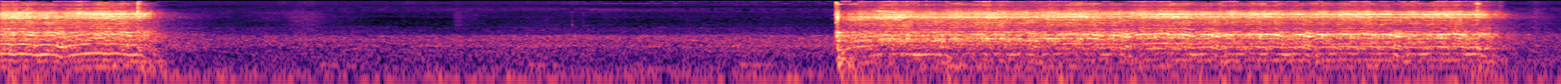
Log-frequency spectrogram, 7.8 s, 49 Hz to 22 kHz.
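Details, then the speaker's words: Suzuki Samurai engine as it arrived, unknown history, oil added, battery at 13.1 V, cranked with a starter button: two bursts of strained, uneven cranking with no firing, an odd dragging sound. Rockers are moving, heavy smoke and blowby follow. "I just want to see if rockers moving sound weird yeah it does sound weird they're moving"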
